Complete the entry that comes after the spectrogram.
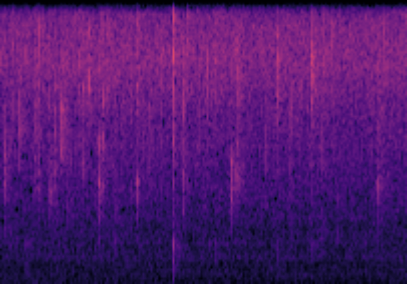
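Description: Minced chicken cutlets frying in vegetable oil in a pan: a steady sizzle with scattered small crackles and pops.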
